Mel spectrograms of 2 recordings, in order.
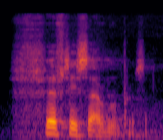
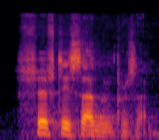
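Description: No difference in how they are said.

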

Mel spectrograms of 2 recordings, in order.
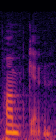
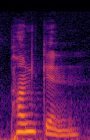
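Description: First: Said in the usual way. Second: "pumpkin" without its m and p, punched; mispronounced pumpkin. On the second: Retold or imitated. Mocking how he says it, "pumpkin" as "punkin". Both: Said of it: "instead of".

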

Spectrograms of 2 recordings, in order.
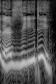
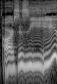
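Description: First: "Z E D" spelled out as zed; zed not zee. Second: "Z E E" spelled out as American zee. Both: Shown as a demonstration.

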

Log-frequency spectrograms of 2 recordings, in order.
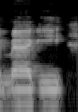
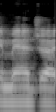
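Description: First: Maggie said as MAG-ee; alternative pronunciation. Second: Magi said as MAD-jai; own pronunciation. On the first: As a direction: say Maggie with a hard G and final ee. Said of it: "you can say Maggie". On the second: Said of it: "I say Magi". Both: Shown as a demonstration.

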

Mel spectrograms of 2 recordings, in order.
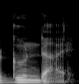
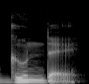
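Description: First: Gundai ending in "die"; alternative pronunciation. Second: Gunde ending in "day"; first pronunciation. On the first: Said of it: "Gunde," or". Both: Shown as a demonstration.

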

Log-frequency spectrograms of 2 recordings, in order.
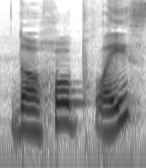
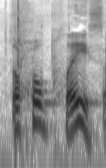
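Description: First: Surprised. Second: Said in the usual way. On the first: A narrator's reading. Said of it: "the woman said in surprise".

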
